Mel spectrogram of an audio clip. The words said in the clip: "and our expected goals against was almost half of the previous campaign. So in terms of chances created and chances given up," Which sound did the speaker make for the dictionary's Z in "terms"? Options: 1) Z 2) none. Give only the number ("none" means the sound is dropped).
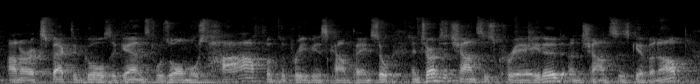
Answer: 1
